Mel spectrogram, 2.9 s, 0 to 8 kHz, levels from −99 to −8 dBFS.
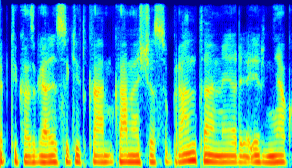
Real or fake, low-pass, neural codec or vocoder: fake; 7.2 kHz; codec, 16 kHz, 2 kbps, X-Codec, HuBERT features, trained on general audio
